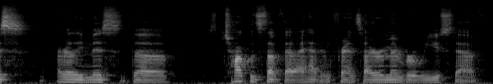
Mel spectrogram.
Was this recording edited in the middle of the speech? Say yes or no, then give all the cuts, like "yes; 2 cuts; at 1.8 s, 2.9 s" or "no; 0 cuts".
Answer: no; 0 cuts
